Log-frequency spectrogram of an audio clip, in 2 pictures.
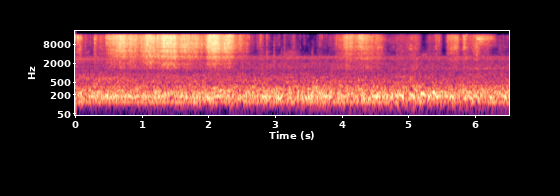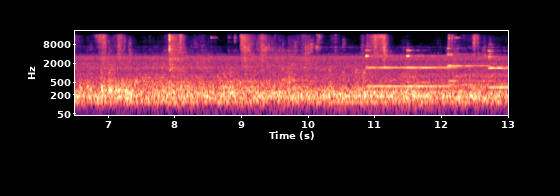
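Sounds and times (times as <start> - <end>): train rumble from inside cabin: 0.0 - 13.0.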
